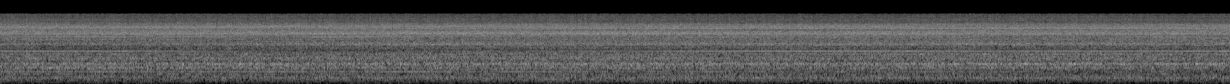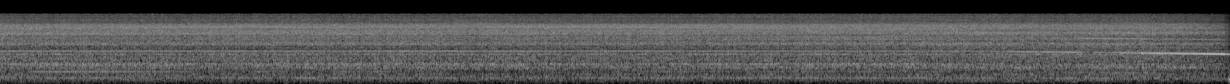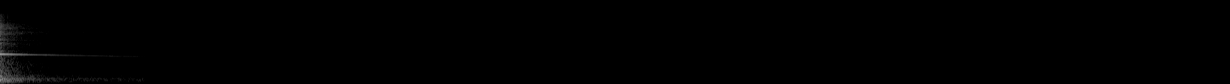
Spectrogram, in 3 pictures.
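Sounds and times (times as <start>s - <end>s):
router spindle high-pitched whine: 0.0s - 25.6s.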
